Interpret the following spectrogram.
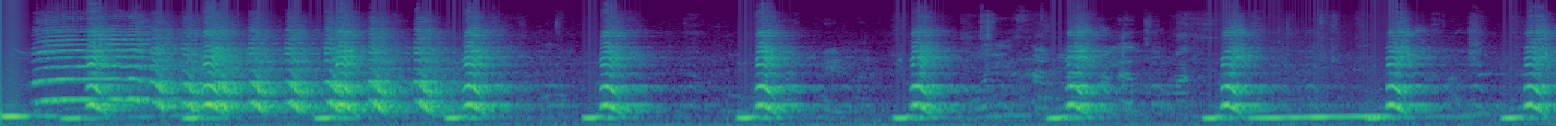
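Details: At the Tulsa Zoo, siamangs build from a fast burst of rapid rising whoops into slower, evenly spaced barking hoots that repeat about once a second, loud and echoing indoors.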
